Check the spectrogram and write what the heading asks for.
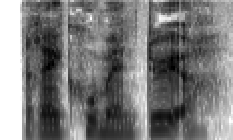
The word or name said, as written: rekommandør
